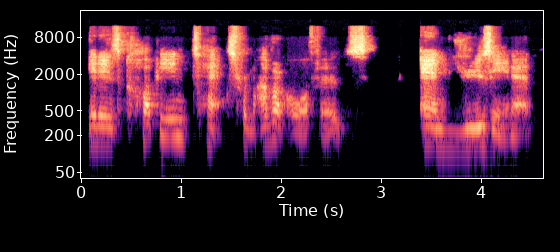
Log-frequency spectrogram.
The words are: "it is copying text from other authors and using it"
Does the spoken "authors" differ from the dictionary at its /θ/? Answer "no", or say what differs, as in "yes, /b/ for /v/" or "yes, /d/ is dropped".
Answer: yes, /f/ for /θ/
